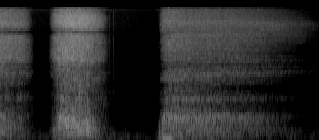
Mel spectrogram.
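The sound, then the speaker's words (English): Breathing through the nose with a double inhale: two quick sniffing breaths, then after a short pause a long, soft exhale that gradually fades. “you breathe through the nose with a double inhale like this. So a double inhale.”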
